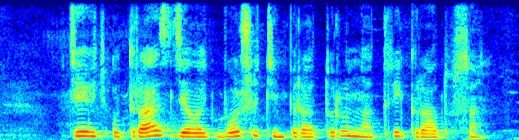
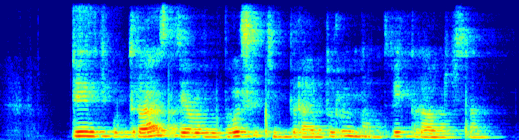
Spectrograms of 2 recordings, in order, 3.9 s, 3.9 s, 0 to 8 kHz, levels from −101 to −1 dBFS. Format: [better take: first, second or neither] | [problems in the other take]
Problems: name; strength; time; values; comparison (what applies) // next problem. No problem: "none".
first | noise reduction (neural mask model DeepFilterNet 3)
